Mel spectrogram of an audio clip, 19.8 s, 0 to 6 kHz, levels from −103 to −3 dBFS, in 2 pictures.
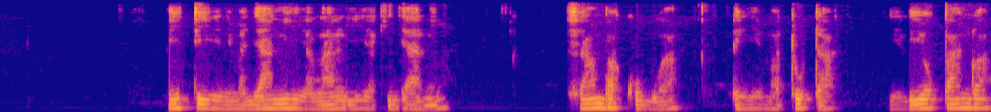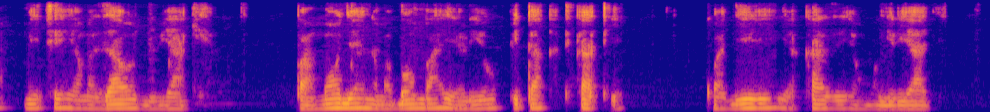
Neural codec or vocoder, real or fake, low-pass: none; real; 5.4 kHz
